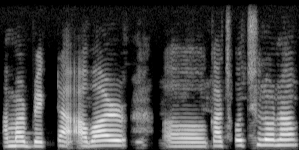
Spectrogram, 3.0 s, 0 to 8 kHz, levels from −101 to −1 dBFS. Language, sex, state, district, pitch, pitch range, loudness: Bengali, female, West Bengal, Kolkata, 245 Hz, 230-270 Hz, -16 LUFS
